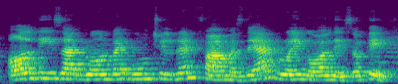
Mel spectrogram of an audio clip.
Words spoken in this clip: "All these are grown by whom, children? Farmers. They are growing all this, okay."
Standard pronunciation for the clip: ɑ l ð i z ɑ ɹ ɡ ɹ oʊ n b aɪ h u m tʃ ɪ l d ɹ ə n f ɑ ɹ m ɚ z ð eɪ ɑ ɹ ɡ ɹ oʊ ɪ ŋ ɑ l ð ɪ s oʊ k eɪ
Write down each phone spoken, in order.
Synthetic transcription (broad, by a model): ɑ l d i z ɑ ɹ ɡ ɹ oʊ n b aɪ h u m tʃ ɪ l d ɹ ə n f ɑ ɹ m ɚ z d eɪ ɑ ɹ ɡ ɹ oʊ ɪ ŋ ɑ l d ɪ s oʊ k eɪ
